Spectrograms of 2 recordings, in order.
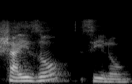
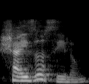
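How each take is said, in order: First: Schizocoelom said slowly, each syllable spelled out; teacher modelling Schizocoelom slowly. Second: Said in the usual way. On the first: Shown as a demonstration. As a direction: drag out Schizocoelom for the class to copy. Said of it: "पहले दो तीन बार आपको थोड़ा अजीब लगता है". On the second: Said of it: "बार बार when we pronounce it ना".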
